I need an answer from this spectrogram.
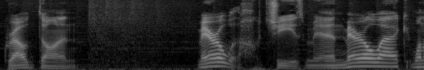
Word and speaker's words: Groudon: Rhydon rhymes with Groudon.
